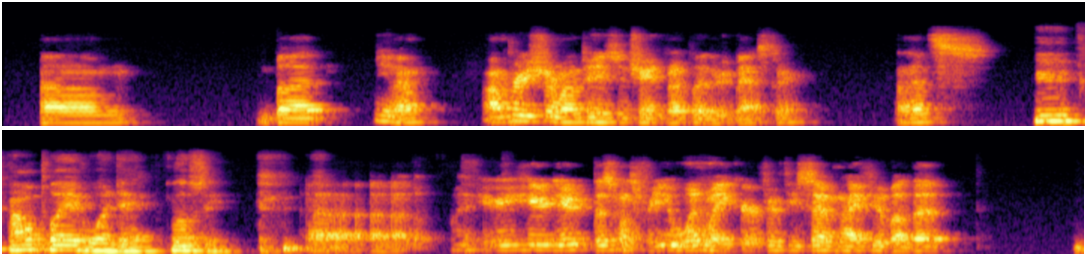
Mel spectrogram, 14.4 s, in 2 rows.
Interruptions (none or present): none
